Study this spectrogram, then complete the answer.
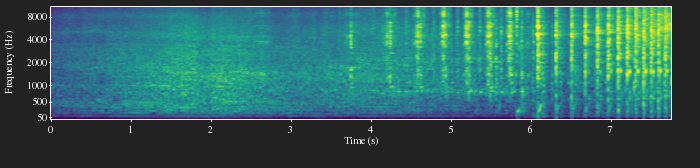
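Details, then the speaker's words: R180 single-cylinder diesel after repair for hard starting and lost compression (valves reseated, piston and rings replaced): catches and settles into even, regular thumps about four per second with good compression; normal running. "Oh ya baik tadi sudah kita coba ya dan sudah oke siap diambil pemiliknya mudah-mudahan awet dan lancar"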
